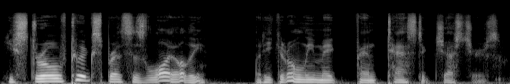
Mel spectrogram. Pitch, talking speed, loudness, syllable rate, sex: 100 Hz, 155 wpm, -20 LUFS, 4.9 syllables/s, male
